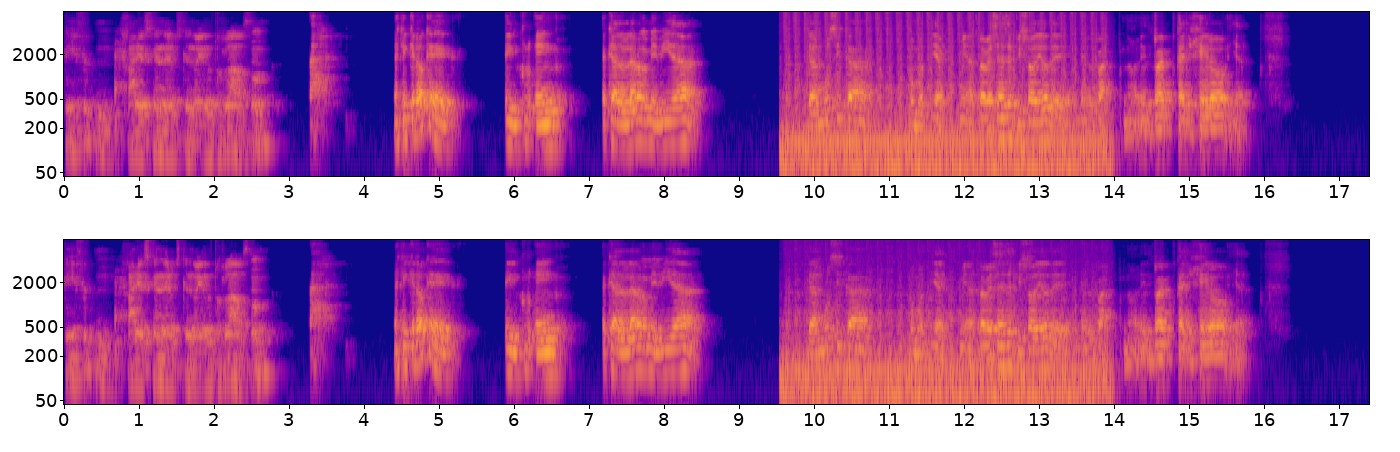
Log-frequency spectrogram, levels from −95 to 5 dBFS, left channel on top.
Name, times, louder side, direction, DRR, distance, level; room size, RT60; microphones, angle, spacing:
voice 1, 0.0-2.7, equal, 30° right, 2 dB, 4.1 m, -35 dB
voice 2, 4.5-5.2 5.9-6.6 7.3-8.4 9.9-10.8 11.3-15.7 16.1-16.2, left 2 dB, 65° left, 3 dB, 3.0 m, -26 dB
sound 1, 9.5-13.9, left 1 dB, 80° left, 2.1 m, -31 dB
15.5 x 12.0 x 2.4 m, 0.34 s
head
